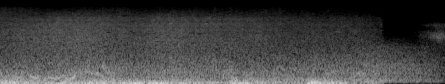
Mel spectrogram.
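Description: Wind buffeting an outdoor microphone: a loud, steady rushing noise with a deep rumble that cuts off abruptly just before the end.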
